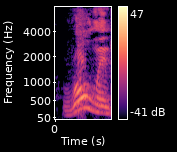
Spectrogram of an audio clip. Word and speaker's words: RLND: who's in a band called Roland right but it's spelled r l n d that's right what is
